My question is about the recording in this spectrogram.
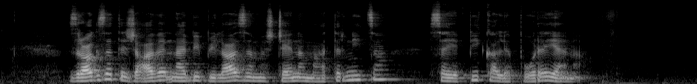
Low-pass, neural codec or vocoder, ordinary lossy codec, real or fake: none; none; none; real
